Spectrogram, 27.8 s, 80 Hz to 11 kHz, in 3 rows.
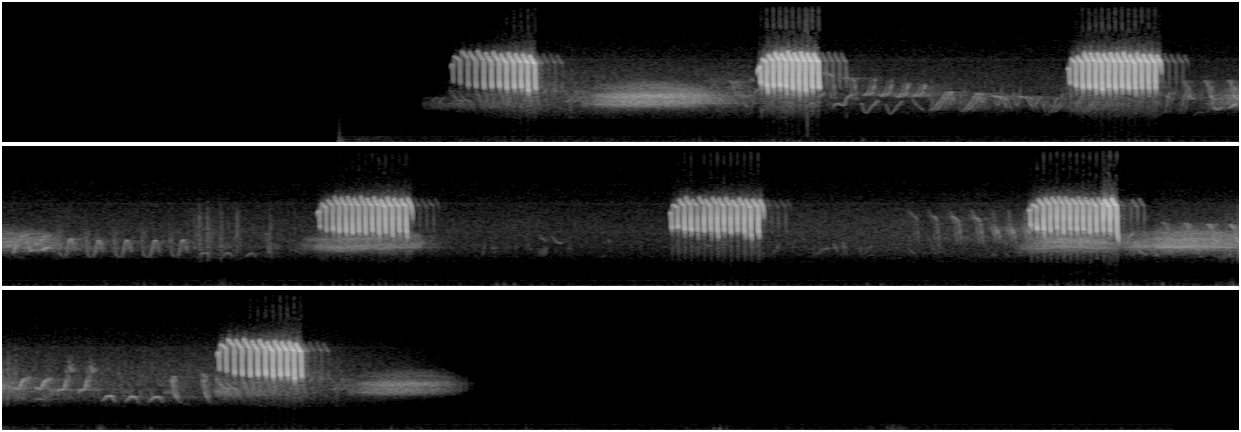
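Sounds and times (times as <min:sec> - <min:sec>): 
waxwing singing: 0:03.3 - 0:22.0.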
